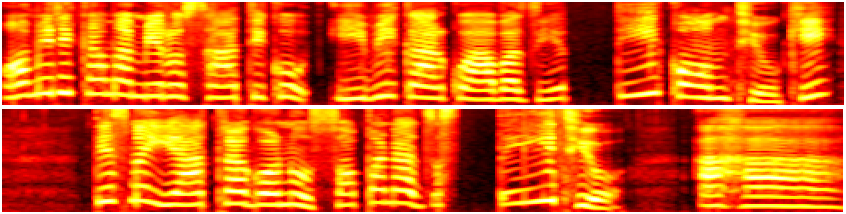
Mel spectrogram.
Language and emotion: Nepali, happy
